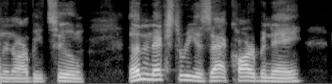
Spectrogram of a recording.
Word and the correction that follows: Charbonnet: and I hope I'm saying that right. Am I saying that right? – No, it's just Charbonnet. Sounds like a nice fine wine.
